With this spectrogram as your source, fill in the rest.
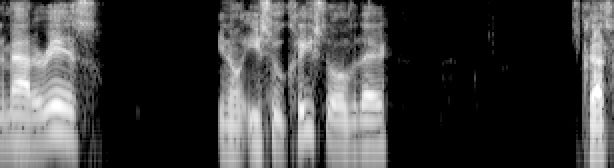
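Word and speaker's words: Ἰησοῦς Χριστός: the truth of the matter is you know issue Christo over there that's how you say his name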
